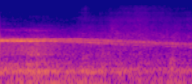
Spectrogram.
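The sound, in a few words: emergency vehicle siren passing by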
